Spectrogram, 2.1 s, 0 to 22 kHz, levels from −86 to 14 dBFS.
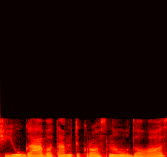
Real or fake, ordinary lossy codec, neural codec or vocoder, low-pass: real; MP3, 32 kbps; none; 5.4 kHz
